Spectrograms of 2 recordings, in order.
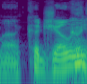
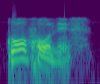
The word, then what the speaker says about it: cojones: But the correct way of saying it is cojones, C-O-J-O. Cajones, C-A-J-A, is drawers.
